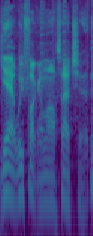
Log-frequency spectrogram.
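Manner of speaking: lightly imitating a beaten fan, low and soft; mock Milwaukee fan. Imitating Milwaukee fans admitting the loss, low and soft. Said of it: "Milwaukee fans are like".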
